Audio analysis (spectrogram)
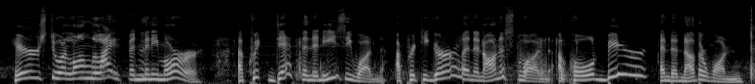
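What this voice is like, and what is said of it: Put-on Irish accent. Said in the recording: “Irish accent ... lay some Irish on you ... that was real good ... That was fantastic”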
